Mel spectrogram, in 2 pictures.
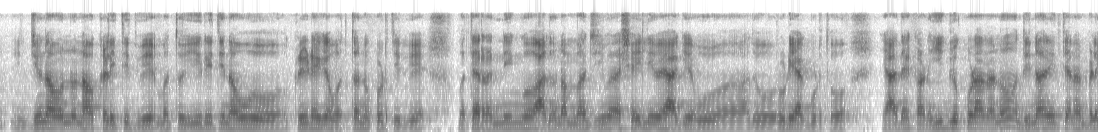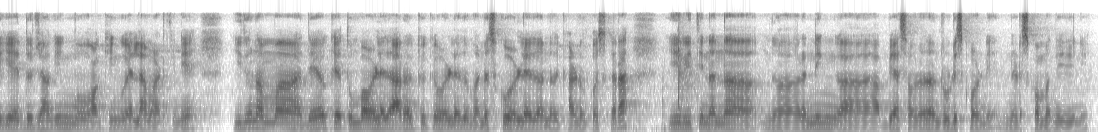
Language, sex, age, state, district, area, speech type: Kannada, male, 45-60, Karnataka, Chikkaballapur, urban, spontaneous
